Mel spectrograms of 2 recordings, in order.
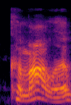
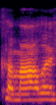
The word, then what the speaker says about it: Kamala: So you can pronounce that Kamala, which that's how Middle Easterners would typically pronounce it, especially in the Indian, Indian country. But yes, can it be pronounced Kamala? Sure.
